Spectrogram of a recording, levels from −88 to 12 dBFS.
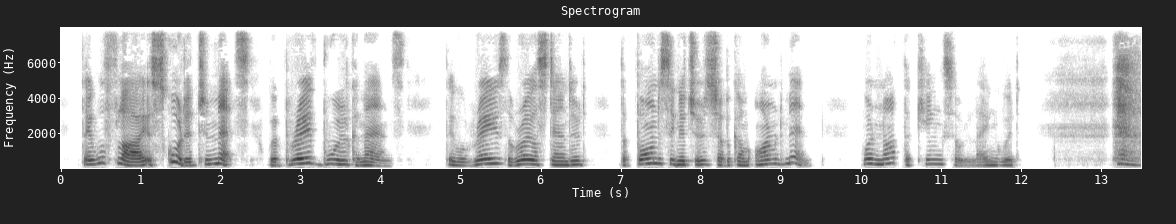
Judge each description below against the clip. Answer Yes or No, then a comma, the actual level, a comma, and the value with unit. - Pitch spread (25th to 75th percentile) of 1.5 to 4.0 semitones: No, wide, 5.4 semitones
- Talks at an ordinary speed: No, slow, 130 wpm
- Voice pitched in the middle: No, high, 230 Hz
